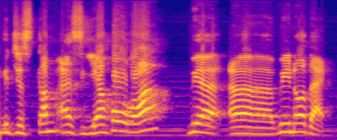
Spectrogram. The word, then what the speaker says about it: Yehovah: Now we say in English Jehovah, हम अंग्रेजी में यहोवा कहते हैं, but there is no J in Hebrew. लेकिन इब्रानी भाषा में जे ऐसा उच्चारण नहीं होता, So it is only Y. सिर्फ वाई ऐसा उच्चारण होता है। So it is called as Yehovah.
